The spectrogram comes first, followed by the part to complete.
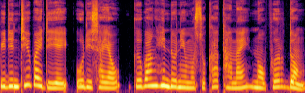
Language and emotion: Bodo, neutral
